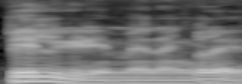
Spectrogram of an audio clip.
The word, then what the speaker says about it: Pilgrim: O Pilgrim, com ho pronunciem millor? Pilgrim, en anglès.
